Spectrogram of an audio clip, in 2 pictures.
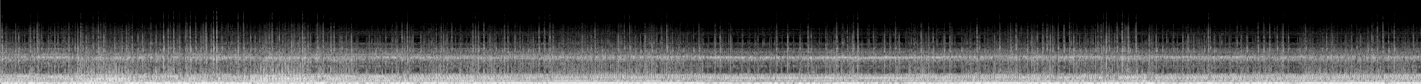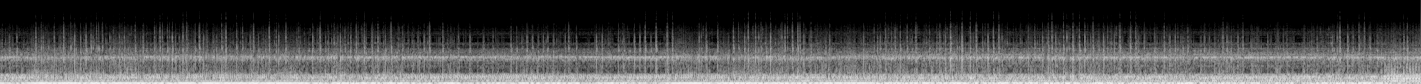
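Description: Honda CRF250L's single-cylinder four-stroke engine running steadily while riding, heard from a camera mounted on the bike, with heavy wind rumble on the microphone.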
